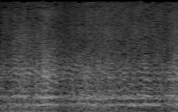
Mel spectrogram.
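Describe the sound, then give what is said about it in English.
A continuous buzzing of horse flies droning steadily throughout, with a wavering hum and slight swells in loudness, no voices present. “Dadgummed horse flies come from. They're biting.”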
